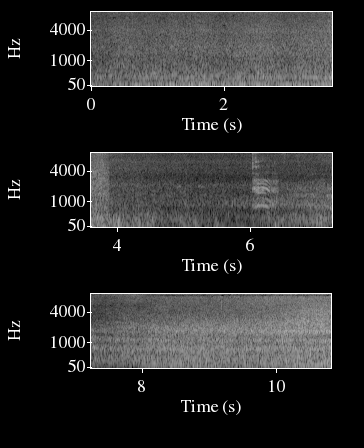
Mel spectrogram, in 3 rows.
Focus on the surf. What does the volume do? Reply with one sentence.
The loudness of the surf goes down, then up.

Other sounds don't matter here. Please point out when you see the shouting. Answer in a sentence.
The shouting can be heard from 6.0 to 6.5 s.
